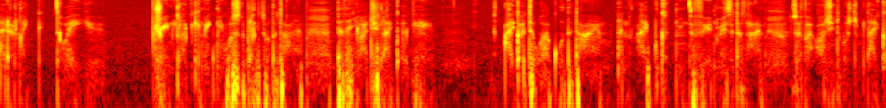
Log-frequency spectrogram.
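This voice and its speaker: Whispering at a very fast pace amid noticeable background noise. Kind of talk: ASMR rambling talk to camera. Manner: whispered.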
